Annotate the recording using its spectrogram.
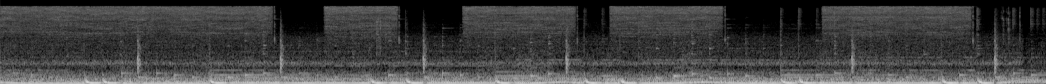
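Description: Airbrush spraying paint onto a hand-made lure in a run of bursts, its hiss stopping briefly several times and cutting off near the end. Background music with a steady beat plays underneath.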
